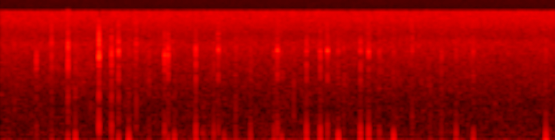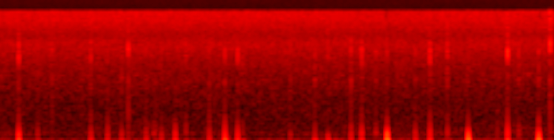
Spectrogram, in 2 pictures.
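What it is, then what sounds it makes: Glass owl figurine tapped with nails. A small solid faceted crystal glass owl figurine with rhinestone eyes is held in the fingers and tapped and scratched with long nails. Many quiet, sharp clicks, dull and low-heavy, sound against a soft scratching rustle, with a few stronger taps near the end.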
